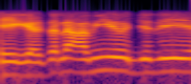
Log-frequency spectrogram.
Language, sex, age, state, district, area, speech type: Bengali, male, 30-45, West Bengal, Uttar Dinajpur, urban, conversation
